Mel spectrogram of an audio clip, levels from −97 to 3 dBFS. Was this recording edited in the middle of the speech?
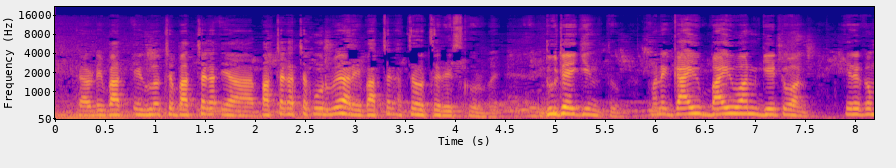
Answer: no; 0 cuts

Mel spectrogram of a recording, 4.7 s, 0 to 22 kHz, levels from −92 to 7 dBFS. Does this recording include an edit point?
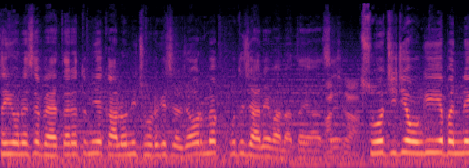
yes; 1 cut; at 3.6 s

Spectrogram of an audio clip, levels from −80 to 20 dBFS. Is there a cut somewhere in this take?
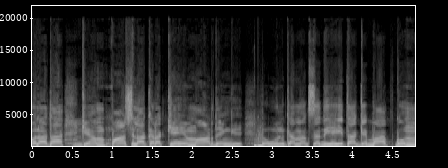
yes; 1 cut; at 2.8 s

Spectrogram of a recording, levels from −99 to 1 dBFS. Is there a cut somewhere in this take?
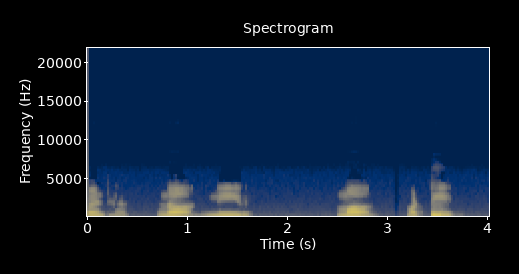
yes; 1 cut; at 3.0 s

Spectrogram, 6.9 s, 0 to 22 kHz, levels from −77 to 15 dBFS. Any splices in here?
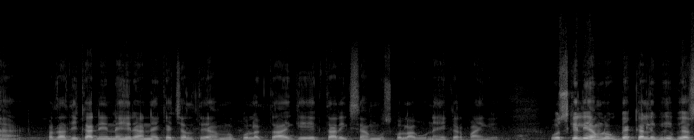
no; 0 cuts

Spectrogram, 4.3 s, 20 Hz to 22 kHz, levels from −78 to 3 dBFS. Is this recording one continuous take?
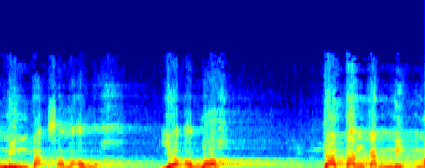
yes; 0 cuts

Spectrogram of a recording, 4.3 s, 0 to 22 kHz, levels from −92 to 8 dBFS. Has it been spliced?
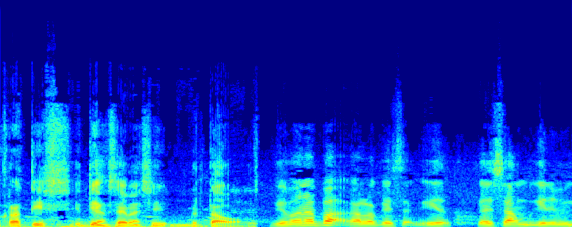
yes; 1 cut; at 1.9 s

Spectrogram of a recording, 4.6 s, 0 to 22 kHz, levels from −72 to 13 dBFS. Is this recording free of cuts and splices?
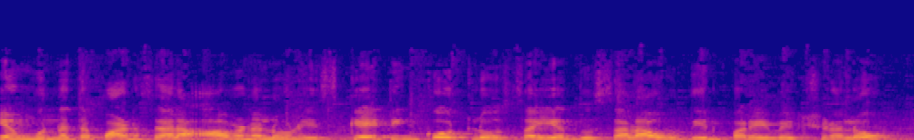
yes; 0 cuts

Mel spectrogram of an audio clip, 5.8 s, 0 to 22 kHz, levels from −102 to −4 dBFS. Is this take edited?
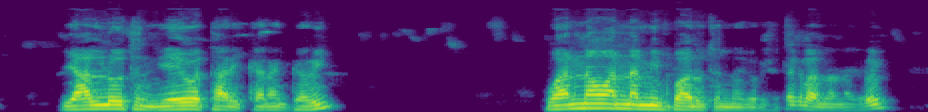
no; 0 cuts

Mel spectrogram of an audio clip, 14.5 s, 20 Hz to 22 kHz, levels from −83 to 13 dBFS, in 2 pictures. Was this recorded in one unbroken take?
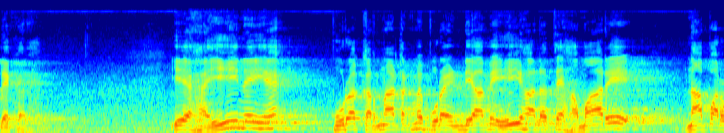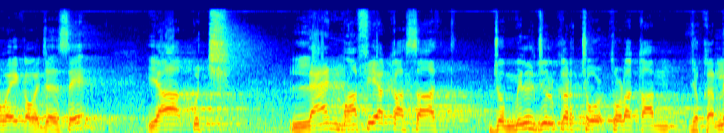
yes; 0 cuts

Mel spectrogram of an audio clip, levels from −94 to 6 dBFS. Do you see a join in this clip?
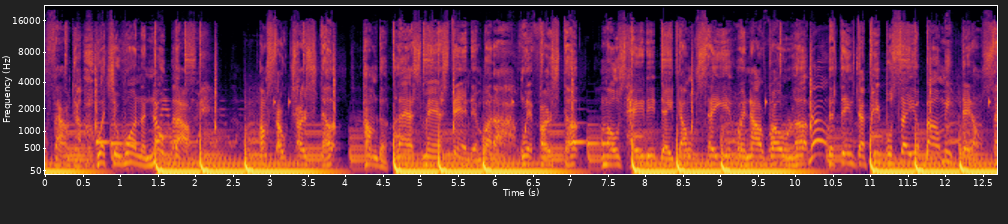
no; 0 cuts

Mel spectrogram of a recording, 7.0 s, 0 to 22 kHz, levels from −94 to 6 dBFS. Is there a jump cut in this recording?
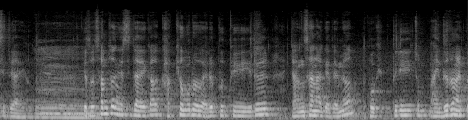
yes; 1 cut; at 5.8 s

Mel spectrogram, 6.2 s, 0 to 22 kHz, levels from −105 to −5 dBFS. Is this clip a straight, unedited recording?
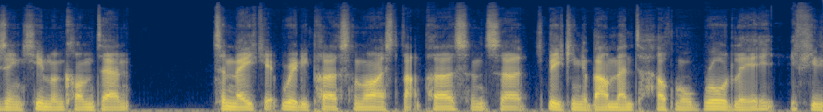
no; 1 cut; at 4.0 s

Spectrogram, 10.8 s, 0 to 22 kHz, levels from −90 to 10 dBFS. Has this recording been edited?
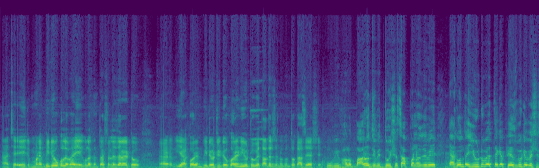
no; 0 cuts

